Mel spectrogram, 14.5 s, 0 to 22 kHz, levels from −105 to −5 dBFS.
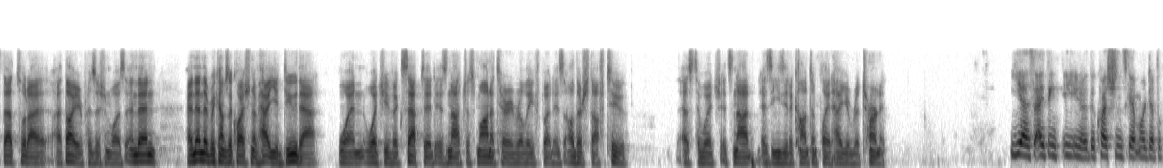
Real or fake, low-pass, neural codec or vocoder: real; 7.2 kHz; none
